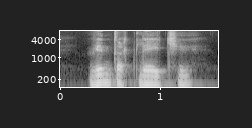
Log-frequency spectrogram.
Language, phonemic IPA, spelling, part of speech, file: Dutch, /ˈwɪntərˌklecə/, winterkleedje, noun, Nl-winterkleedje.ogg
- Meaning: diminutive of winterkleed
